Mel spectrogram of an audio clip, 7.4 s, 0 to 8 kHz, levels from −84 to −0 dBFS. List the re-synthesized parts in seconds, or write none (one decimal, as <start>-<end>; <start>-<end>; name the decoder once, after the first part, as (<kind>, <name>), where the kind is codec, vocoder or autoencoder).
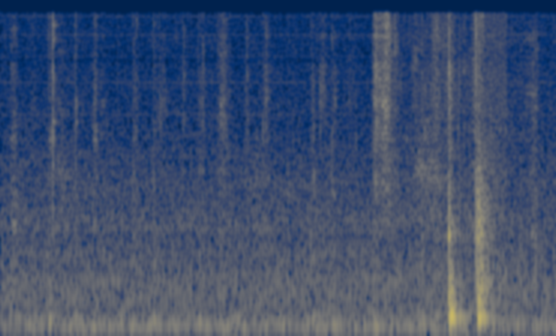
none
